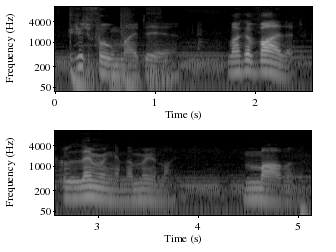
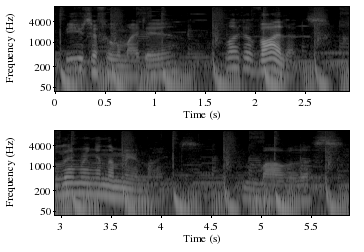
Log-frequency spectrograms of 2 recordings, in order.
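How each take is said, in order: First: It is said in a plain voice. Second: It is said softly and gently.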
